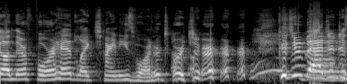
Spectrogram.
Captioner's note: both laughing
